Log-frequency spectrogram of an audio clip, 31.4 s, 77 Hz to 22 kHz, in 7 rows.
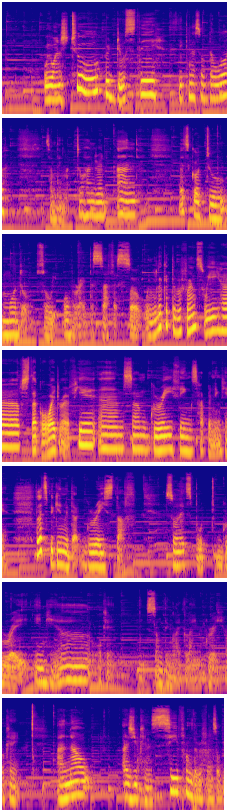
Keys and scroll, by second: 2.2-3.3 typing, 22.6 g, 25.2 l.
